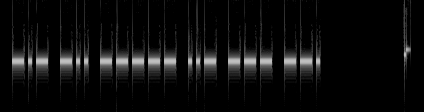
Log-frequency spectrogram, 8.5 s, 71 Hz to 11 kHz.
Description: Morse code, heard as a keyed tone, about 15 wpm, 700 Hz. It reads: KD0UOG
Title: USA Call Signs 15wpm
